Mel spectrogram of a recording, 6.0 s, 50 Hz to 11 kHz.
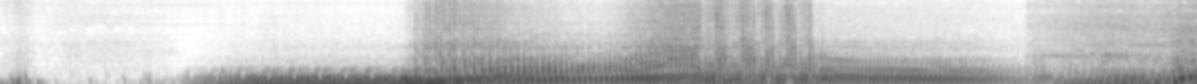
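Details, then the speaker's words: Toyota 1UZ V8 revived after sitting a few years, after 10:1 fuel/trans oil mix: catches, revs cleanly, settles and blips with even note; earlier two-cylinder misfire gone, running normally. "it's just about just about cured itself I think well seem cleared up it's running pretty minty now so over the moon with that"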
